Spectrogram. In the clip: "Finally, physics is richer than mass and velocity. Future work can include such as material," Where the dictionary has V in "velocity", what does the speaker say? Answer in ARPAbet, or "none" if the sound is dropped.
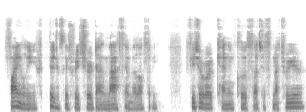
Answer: V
